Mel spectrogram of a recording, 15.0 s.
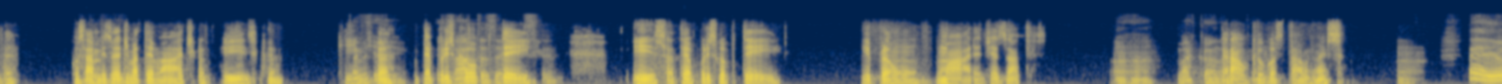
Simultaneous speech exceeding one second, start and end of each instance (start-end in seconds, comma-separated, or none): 3.5-5.3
